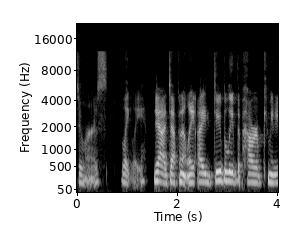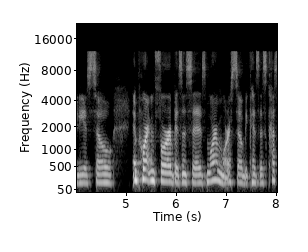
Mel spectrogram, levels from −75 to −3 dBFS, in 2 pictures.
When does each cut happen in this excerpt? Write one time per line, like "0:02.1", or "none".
0:01.4
0:02.4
